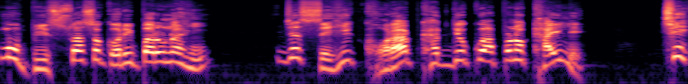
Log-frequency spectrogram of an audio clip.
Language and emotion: Odia, disgusted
